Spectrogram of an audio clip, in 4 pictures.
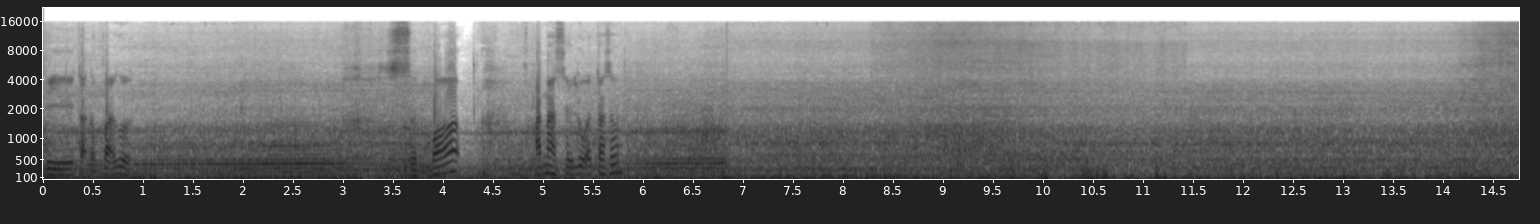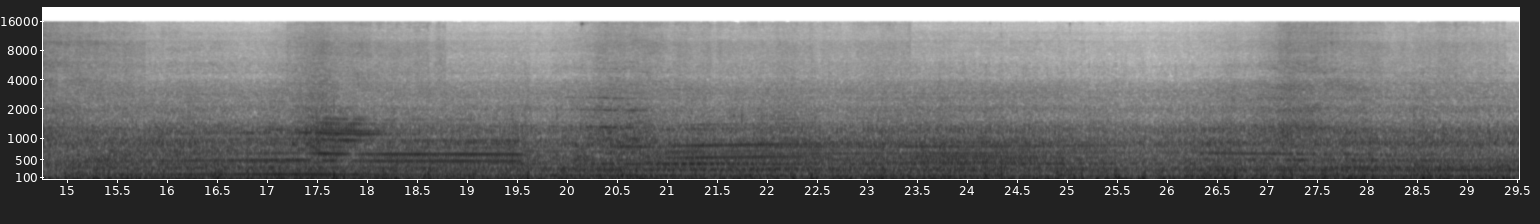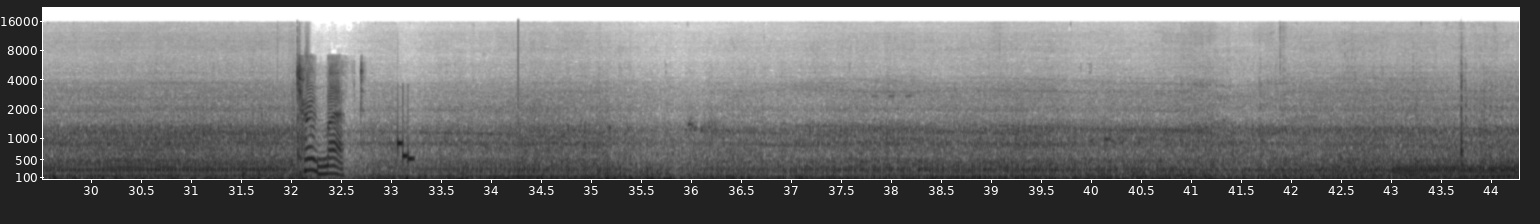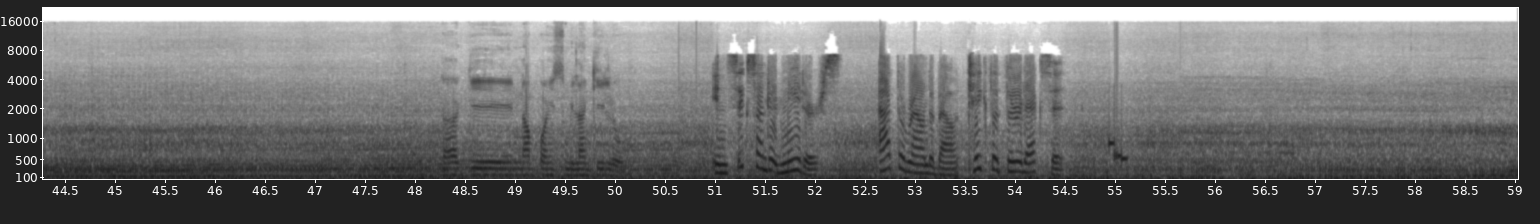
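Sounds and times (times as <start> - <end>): heavy wind noise: 0.0 - 49.2, 50.0 - 59.0.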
